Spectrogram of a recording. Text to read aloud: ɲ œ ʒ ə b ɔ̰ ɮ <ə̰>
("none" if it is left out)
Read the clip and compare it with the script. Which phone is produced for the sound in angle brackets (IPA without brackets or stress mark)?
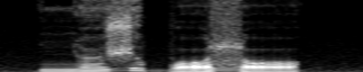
ɔ̰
